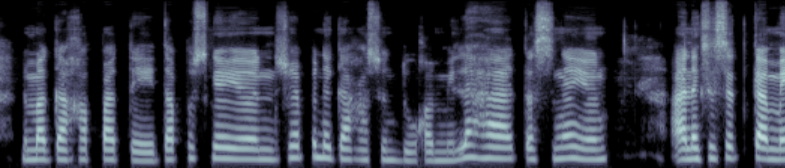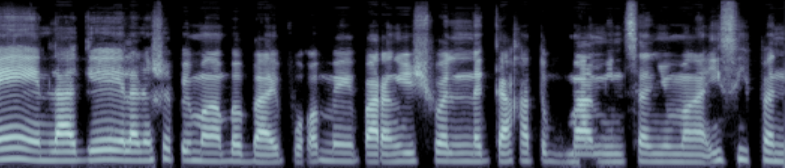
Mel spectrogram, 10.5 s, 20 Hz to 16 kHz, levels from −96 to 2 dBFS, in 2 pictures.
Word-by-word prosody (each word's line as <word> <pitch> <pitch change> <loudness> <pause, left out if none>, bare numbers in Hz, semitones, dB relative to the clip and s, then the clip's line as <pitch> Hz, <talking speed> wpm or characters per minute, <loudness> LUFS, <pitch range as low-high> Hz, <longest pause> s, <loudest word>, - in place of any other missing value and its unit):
na 210 - -9
magkakapatid 215 -3 -2
tapos 215 +3 -1
ngayon 225 -2 0
siyempre 255 +5 -4
nagkakasundo 215 -5 -6
kami 195 +3 -9
lahat. 245 -3 +1
Tapos 230 0 +2
ngayon, 225 -3 -1 0.4
ah, 220 - +5
nagse-set 245 +1 +2
kami 225 -2 +7
lagi 205 +2 +3
lalo 195 0 +1
siyempre 215 -4 -5
mga 180 -1 0
babae 165 -2 +1
po 165 - -12
kami, 180 0 -3
parang 170 0 +3
usual 180 +1 +1
nagkakatugma 175 -1 -1
minsan 170 +1 -2
yung 170 0 -7
mga 165 0 -2
isipan 200 -2 -3
205 Hz, 155 wpm, -23 LUFS, 180-225 Hz, 0.4 s, kami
